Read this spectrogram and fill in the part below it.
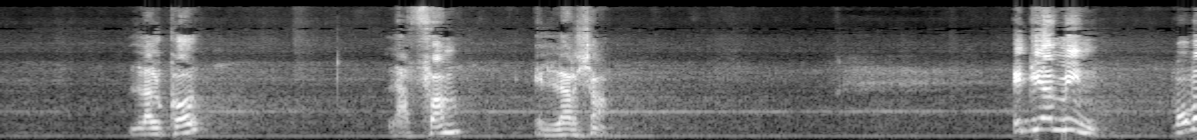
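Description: A middle-aged man speaks with animation in short bursts, close to a microphone.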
